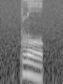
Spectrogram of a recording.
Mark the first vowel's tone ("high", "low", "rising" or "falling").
low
